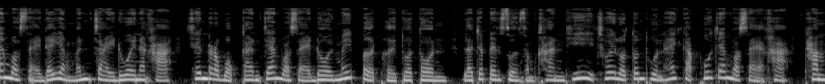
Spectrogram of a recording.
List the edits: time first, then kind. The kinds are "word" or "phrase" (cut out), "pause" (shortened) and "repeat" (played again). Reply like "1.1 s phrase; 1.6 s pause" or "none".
1.8 s pause; 4.6 s pause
